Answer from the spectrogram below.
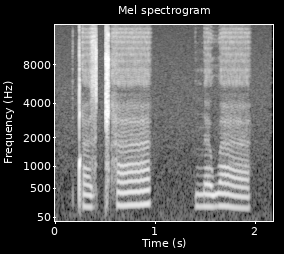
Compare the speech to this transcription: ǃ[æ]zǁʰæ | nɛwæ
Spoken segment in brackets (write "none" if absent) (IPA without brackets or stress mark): æ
